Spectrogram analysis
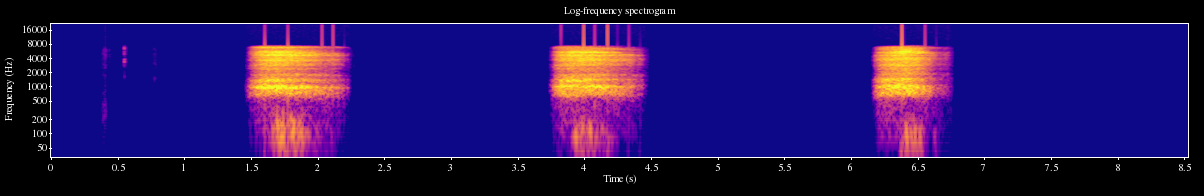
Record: {"exhalation_length": "8.5 s", "exhalation_amplitude": 4443, "exhalation_signal_mean_std_ratio": 0.34, "survey_phase": "beta (2021-08-13 to 2022-03-07)", "age": "18-44", "gender": "Female", "wearing_mask": "No", "symptom_cough_any": true, "symptom_runny_or_blocked_nose": true, "symptom_fatigue": true, "symptom_headache": true, "symptom_onset": "3 days", "smoker_status": "Never smoked", "respiratory_condition_asthma": false, "respiratory_condition_other": false, "recruitment_source": "REACT", "submission_delay": "1 day", "covid_test_result": "Negative", "covid_test_method": "RT-qPCR"}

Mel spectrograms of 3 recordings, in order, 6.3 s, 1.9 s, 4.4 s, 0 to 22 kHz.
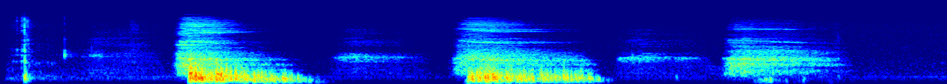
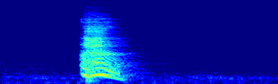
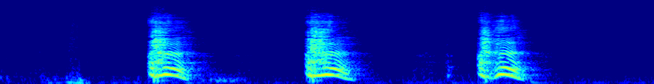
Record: {"exhalation_length": "6.3 s", "exhalation_amplitude": 21551, "exhalation_signal_mean_std_ratio": 0.33, "cough_length": "1.9 s", "cough_amplitude": 2783, "cough_signal_mean_std_ratio": 0.31, "three_cough_length": "4.4 s", "three_cough_amplitude": 2092, "three_cough_signal_mean_std_ratio": 0.37, "survey_phase": "alpha (2021-03-01 to 2021-08-12)", "age": "45-64", "gender": "Female", "wearing_mask": "No", "symptom_none": true, "smoker_status": "Never smoked", "respiratory_condition_asthma": false, "respiratory_condition_other": false, "recruitment_source": "REACT", "submission_delay": "1 day", "covid_test_result": "Negative", "covid_test_method": "RT-qPCR"}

